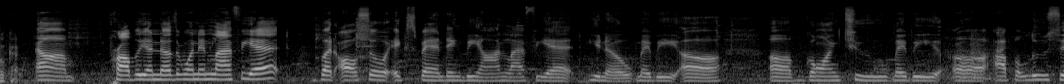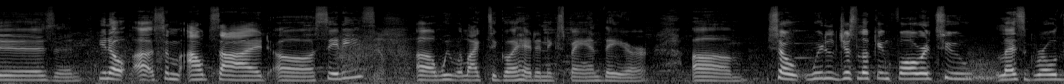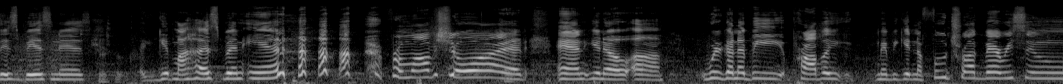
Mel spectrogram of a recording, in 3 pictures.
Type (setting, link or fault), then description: setting, busy venue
